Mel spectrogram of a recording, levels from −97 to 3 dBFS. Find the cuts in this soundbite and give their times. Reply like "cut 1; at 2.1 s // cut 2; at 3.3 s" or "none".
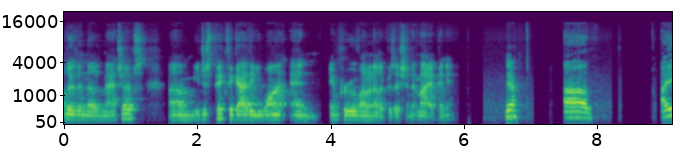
none

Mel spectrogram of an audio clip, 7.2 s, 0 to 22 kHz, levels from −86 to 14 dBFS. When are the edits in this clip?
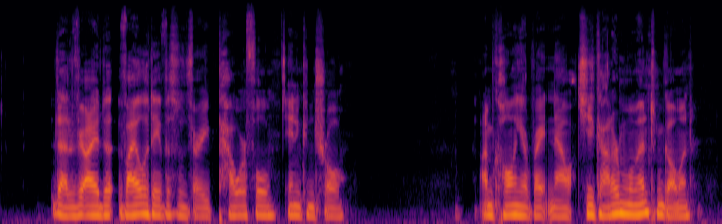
cut 1; at 2.8 s // cut 2; at 4.6 s // cut 3; at 5.7 s

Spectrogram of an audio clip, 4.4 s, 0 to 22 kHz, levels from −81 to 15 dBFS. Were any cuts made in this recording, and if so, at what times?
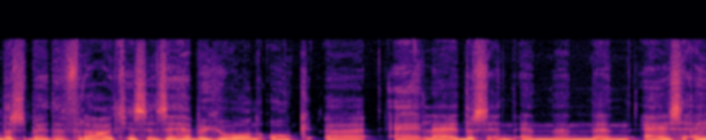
none

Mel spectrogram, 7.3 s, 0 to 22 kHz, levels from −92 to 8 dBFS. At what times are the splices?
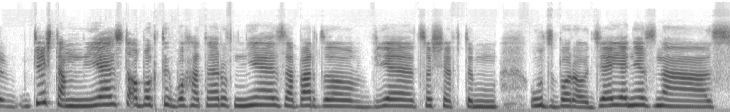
cut 1; at 2.3 s

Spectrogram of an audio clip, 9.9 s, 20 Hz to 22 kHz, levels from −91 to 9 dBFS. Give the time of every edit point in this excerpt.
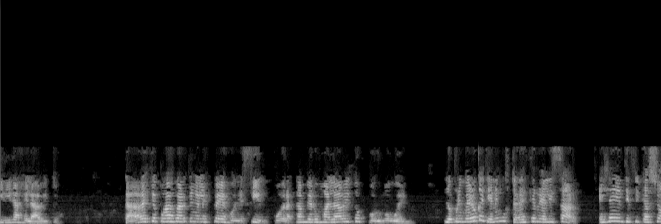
cut 1; at 4.1 s // cut 2; at 6.5 s

